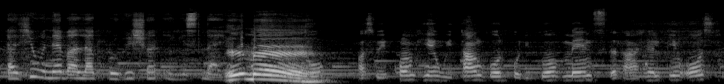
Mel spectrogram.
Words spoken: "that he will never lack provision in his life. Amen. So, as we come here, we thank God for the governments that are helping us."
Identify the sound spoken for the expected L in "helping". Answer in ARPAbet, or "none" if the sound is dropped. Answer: L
